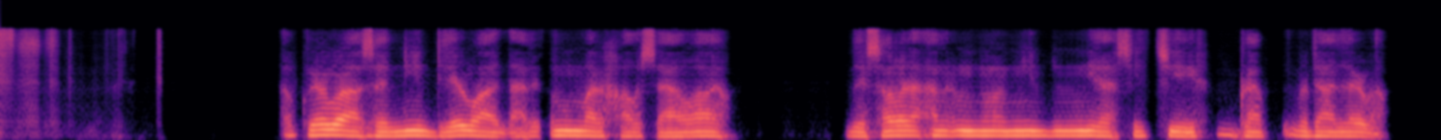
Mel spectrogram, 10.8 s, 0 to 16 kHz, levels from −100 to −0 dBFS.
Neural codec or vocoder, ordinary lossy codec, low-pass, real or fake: codec, 16 kHz, 0.5 kbps, FreqCodec, larger model; none; 7.2 kHz; fake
